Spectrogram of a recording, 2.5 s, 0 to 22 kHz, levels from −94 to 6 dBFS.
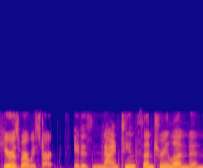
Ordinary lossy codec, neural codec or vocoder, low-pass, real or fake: AAC, 48 kbps; none; 7.2 kHz; real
